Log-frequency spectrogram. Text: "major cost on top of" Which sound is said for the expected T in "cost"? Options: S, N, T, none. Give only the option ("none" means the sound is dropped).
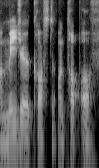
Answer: T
